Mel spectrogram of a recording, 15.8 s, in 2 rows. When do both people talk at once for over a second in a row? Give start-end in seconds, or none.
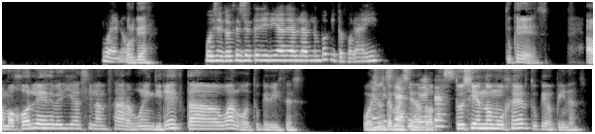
12.8-14.0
